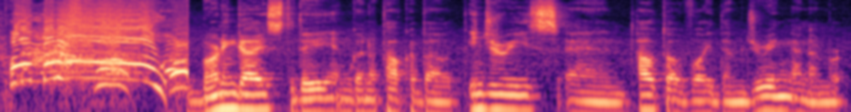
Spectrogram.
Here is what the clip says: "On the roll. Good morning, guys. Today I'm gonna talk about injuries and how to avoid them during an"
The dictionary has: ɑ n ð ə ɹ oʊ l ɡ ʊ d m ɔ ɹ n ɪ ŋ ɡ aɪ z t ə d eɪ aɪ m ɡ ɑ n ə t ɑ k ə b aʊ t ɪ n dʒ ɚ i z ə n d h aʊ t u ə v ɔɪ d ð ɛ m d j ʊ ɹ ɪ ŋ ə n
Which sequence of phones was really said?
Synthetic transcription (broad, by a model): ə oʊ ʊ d m ɔ ɹ n ɪ ŋ ɡ aɪ s t ə d eɪ aɪ m ɡ ɑ n ə t ɑ k ə b aʊ t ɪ n dʒ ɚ i s ə n d h aʊ t u ə v ɔɪ d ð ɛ m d j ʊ ɹ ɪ ŋ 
